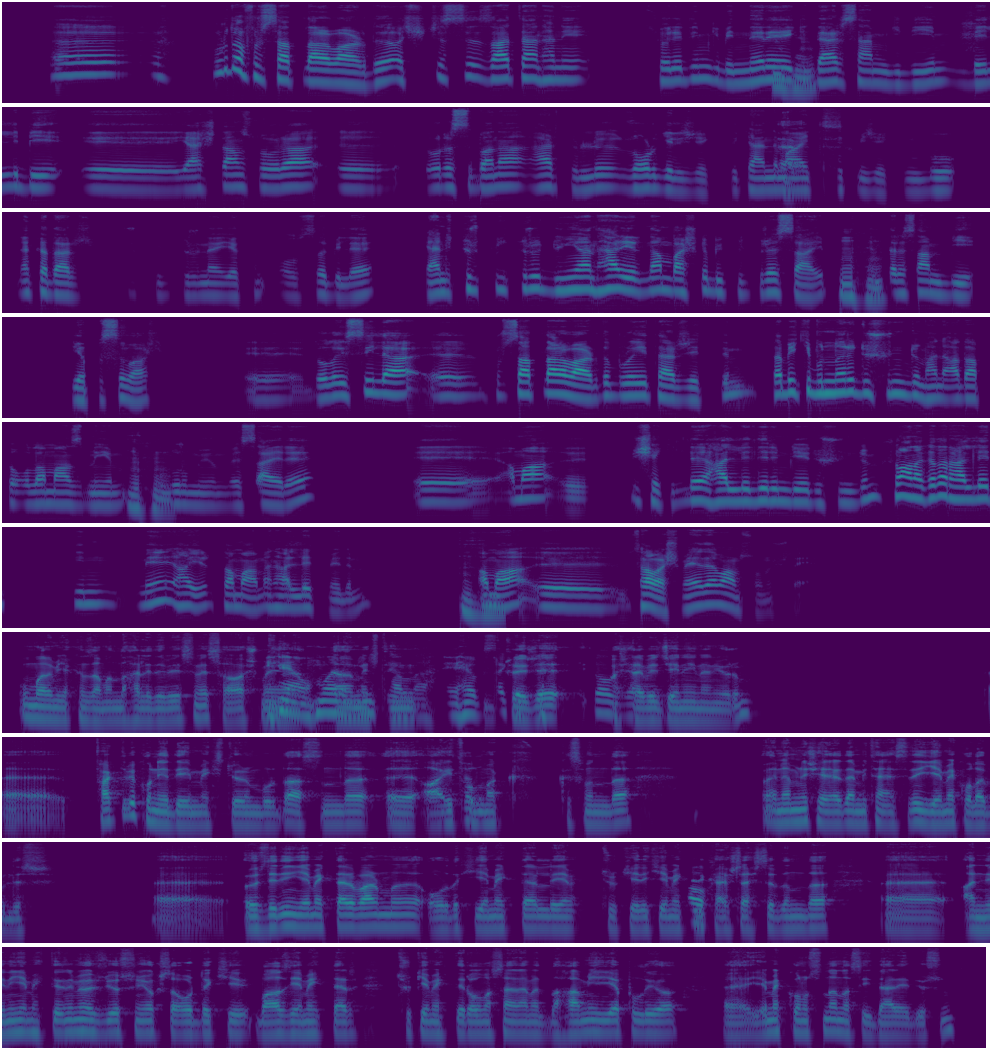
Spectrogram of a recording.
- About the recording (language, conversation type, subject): Turkish, podcast, Bir yere ait olmak senin için ne anlama geliyor ve bunu ne şekilde hissediyorsun?
- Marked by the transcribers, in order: drawn out: "Eh"; sniff; laughing while speaking: "Ya, umarım inşallah"; other background noise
